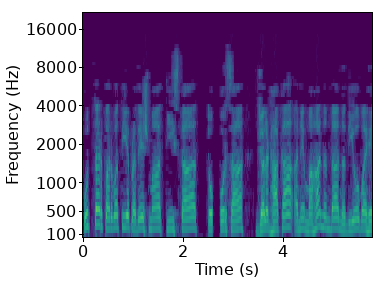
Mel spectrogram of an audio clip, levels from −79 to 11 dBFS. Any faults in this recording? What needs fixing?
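Throughout, the speech rings and smears, with hiss that swells and fades with the speech and nothing above 15.4 kHz. This is heavy WMA compression, likely near 24 kbps.

From 2.58 to 2.76 s the speech halts mid-flow for about 0.16 s, a playback stall, likely from the player running out of data or being blocked.

From 2.76 to 3.80 s the speech is hurried at 1.15 times normal speed with unchanged pitch. This is time-compressed catch-up, trimming the backlog with cross-faded cuts.

To prevent these, encode at a higher bitrate or with a better codec, and give the player a larger buffer so it neither stalls nor needs to catch up.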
